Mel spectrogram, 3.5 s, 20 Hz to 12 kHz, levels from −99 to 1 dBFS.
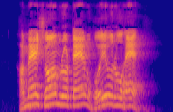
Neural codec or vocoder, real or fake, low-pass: none; real; 10.8 kHz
